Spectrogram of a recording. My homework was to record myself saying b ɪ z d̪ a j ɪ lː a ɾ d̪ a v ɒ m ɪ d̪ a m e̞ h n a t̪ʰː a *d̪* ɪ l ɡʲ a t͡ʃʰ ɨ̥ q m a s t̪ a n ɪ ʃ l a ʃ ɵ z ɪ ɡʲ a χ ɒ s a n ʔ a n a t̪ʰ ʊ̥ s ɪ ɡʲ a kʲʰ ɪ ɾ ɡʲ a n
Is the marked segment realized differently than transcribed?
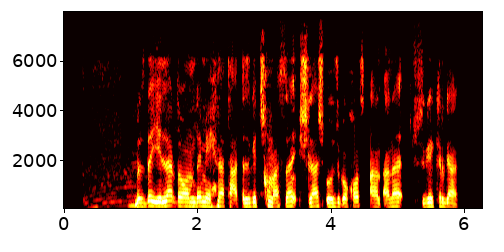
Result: yes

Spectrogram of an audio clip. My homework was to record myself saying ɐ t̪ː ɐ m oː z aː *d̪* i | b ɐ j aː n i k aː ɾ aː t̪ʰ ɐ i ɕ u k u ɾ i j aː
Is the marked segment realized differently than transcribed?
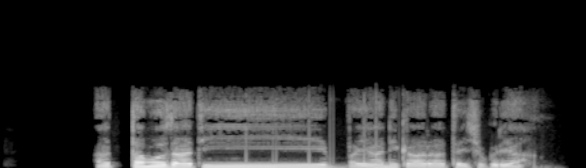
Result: yes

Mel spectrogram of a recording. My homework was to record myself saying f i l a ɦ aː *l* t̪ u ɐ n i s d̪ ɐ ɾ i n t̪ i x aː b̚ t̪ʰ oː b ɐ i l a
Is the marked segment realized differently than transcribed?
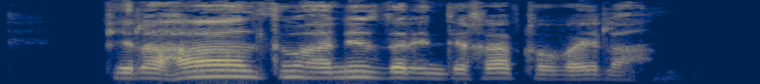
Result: no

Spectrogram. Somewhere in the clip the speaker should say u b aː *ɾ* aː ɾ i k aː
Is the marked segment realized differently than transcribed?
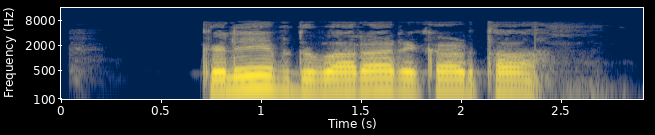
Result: no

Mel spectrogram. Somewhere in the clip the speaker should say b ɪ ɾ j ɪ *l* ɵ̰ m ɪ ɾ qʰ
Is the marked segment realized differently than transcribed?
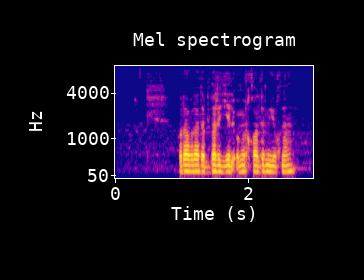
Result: no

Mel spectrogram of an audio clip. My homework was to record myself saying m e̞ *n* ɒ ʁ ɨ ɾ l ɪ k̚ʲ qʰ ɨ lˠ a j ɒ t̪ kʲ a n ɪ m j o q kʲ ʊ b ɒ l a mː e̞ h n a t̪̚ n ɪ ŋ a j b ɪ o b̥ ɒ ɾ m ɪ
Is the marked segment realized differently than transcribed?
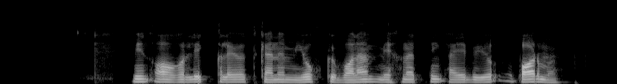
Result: no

